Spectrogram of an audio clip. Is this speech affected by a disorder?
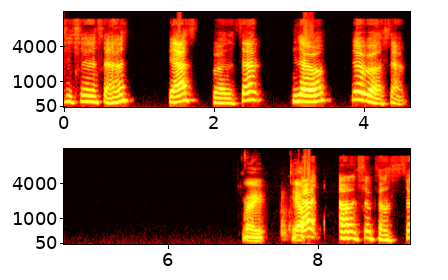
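Yes: myasthenia gravis.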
